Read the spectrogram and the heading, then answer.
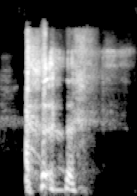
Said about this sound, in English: I coughed right as I laughed and it sounded like I was giving a hearty belly laugh to that.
